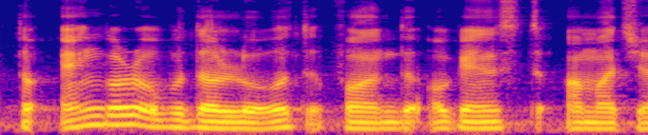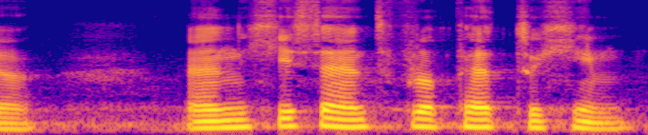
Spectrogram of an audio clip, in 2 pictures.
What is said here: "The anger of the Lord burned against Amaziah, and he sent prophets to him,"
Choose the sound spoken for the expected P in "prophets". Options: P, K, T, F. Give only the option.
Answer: F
